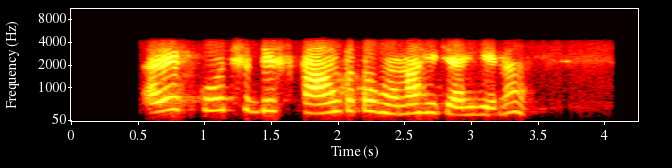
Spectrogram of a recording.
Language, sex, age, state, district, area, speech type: Hindi, female, 30-45, Uttar Pradesh, Prayagraj, urban, conversation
